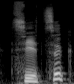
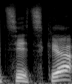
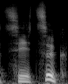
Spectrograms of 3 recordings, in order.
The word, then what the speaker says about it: цецик: Не «цецька», а именно «цецик», правильно это слово. О том, почему у нас сегодня во многих диалектах калмыцкого языка это слово произносится как «цецька», я уже неоднократно писал в интернете. Если вы заинтересуетесь, вы можете это найти в разных аккаунтах уже несколько лет подряд. Информация о том, почему калмыкам нет имени «цецик», этот материал есть. Правильное классическое произношение этого слова «цецик», а не «цецька».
